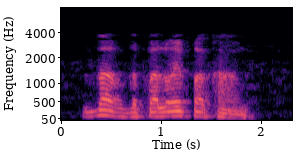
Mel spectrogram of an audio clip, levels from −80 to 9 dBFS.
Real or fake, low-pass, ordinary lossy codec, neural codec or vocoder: fake; 7.2 kHz; AAC, 16 kbps; codec, 16 kHz, 8 kbps, FreqCodec, larger model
